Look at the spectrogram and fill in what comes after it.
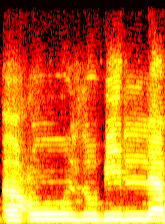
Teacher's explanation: Bila baris depan muncung, a'udzubillah, baru kita dengar bunyi zu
